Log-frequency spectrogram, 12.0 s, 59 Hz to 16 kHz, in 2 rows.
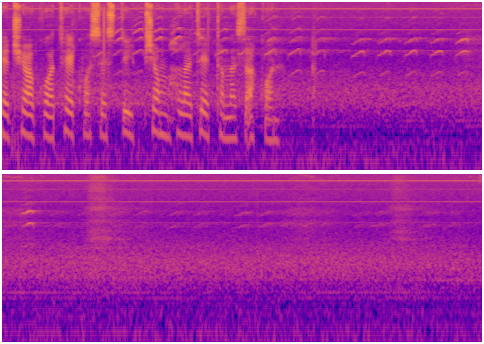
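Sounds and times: low background rush: 0.0s - 12.0s
bird chirping: 1.1s - 6.5s.

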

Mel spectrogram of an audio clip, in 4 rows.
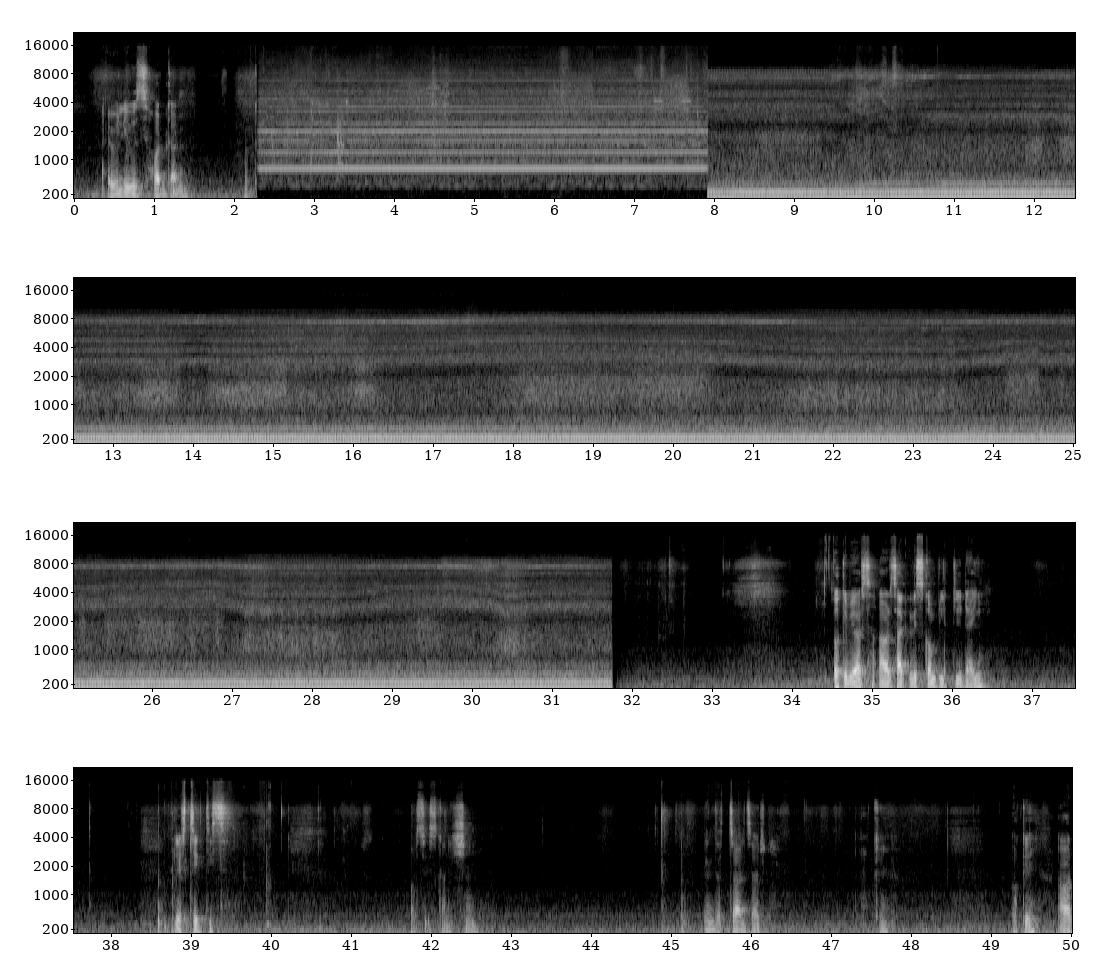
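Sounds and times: hot air gun blowing: 2.3s - 31.8s.

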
